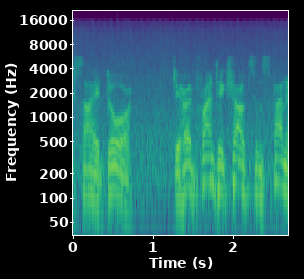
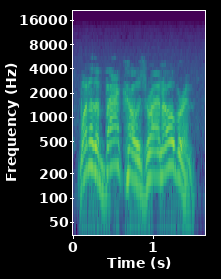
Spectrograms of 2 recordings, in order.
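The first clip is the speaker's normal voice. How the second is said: shouted; 8 semitones higher than usual. A narrator's reading. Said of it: "Ed shouted".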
